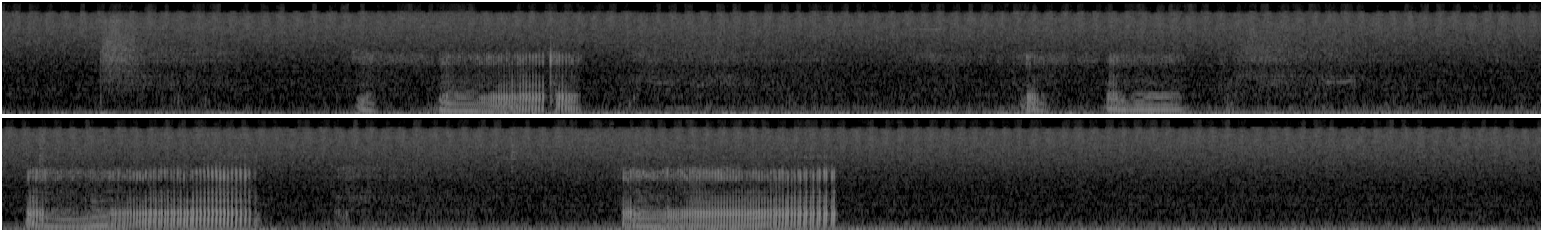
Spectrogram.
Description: My cat snoring while taking a nap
